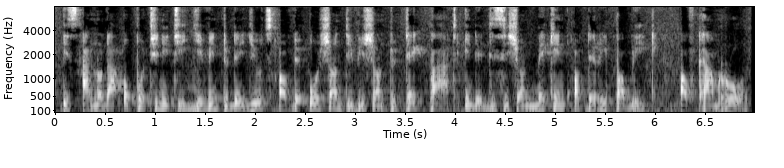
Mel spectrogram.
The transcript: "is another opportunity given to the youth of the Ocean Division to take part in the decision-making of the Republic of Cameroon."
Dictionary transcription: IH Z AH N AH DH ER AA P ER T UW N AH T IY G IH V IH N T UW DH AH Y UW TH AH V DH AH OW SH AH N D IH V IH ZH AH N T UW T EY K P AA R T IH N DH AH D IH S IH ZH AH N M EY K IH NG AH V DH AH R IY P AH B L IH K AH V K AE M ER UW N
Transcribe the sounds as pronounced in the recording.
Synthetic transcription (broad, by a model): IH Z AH N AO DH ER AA P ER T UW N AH T IY G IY V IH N T UW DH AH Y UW S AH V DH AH OW SH AH N D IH V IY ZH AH N T UW T EY K P AA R T IH N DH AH D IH S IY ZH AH N M EY K IH NG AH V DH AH R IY P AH B L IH K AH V K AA M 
